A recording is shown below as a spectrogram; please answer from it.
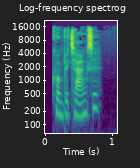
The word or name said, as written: kompetence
